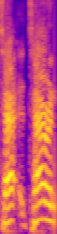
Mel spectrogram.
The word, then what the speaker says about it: Taron: Yeah, Taron Edgerton.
